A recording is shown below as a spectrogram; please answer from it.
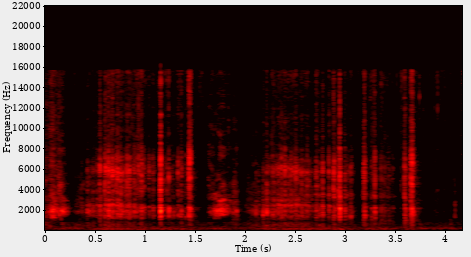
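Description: A solid yellow bar of dry soap painted copper is held in the hand and shaved with a utility knife into dry, crumbly flakes. Bright, crisp scraping and crumbling strokes come in bursts, broken by sharp little clicks and snaps as flakes break away.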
